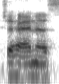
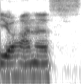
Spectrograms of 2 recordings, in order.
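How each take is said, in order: First: The name is given an American pronunciation. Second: The name is given a German pronunciation. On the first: This is how Americans say it. "The Americans say Johannes" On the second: This is how people in Germany say it. "in Germany we say Johannes"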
